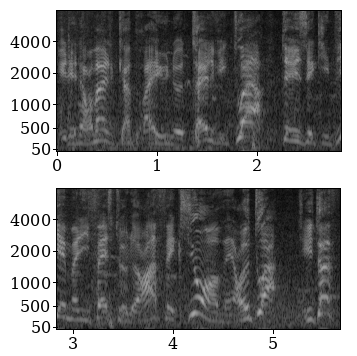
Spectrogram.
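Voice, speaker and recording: A man voicing a bombastic, proud race announcer in a cartoon, proclaiming loudly and pompously. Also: high-pitched, sing-song, normal speed, creaky, faint music behind, heavily acted. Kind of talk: animated cartoon dialogue.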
